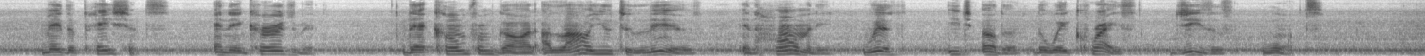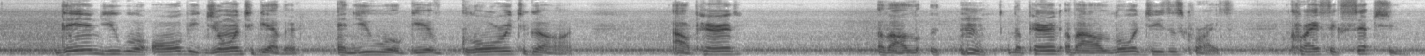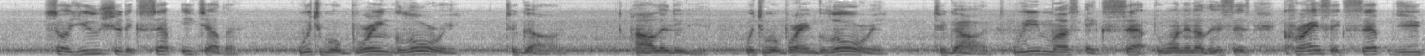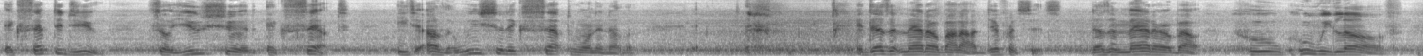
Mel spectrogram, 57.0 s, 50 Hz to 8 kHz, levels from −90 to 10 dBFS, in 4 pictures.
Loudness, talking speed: -19 LUFS, 115 wpm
